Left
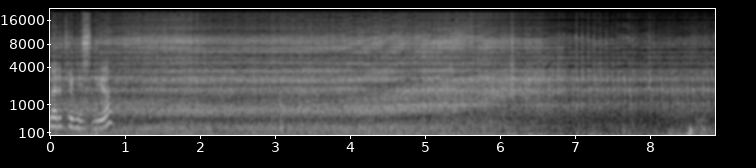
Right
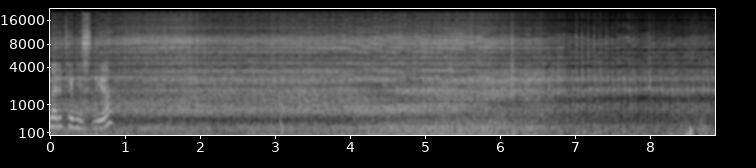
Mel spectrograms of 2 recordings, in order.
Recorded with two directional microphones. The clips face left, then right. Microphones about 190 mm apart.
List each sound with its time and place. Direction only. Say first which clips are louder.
0.0 s speech: even; 5° right (ahead or behind)
1.5 s vehicle: left 2 dB; 10° left (ahead or behind); by 4.6 s 10° right (ahead or behind)
4.6 s vehicle: right 2 dB; 25° right (ahead or behind); by 6.6 s 60° right (ahead or behind)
